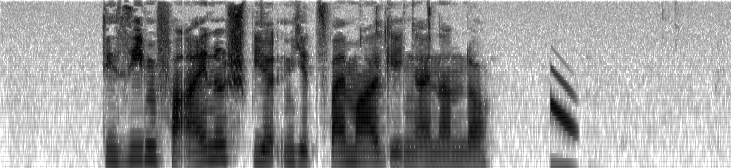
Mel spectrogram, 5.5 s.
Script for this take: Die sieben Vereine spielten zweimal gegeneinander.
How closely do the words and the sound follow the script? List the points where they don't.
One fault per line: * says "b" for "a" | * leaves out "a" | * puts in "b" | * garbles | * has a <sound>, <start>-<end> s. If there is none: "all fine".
* puts in "je"
* has a chirp, 4.1-4.3 s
